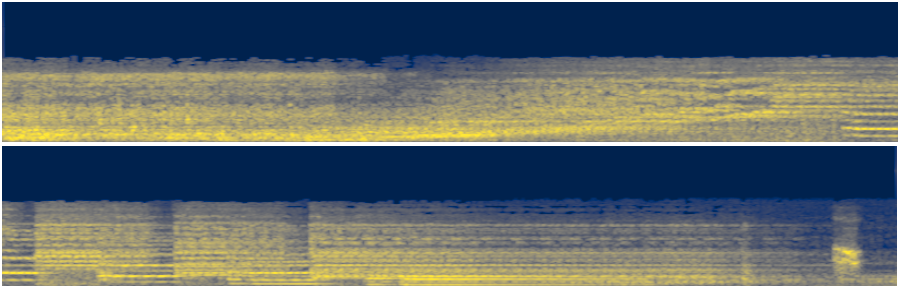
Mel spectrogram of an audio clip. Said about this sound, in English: You cleared the ship just as she exploded. The blast hurled you both out into space like a couple of rockets.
